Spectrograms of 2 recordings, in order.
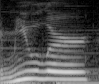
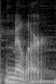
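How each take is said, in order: First: The name rhymes with Bueller, with an oo vowel. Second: The name sounds like Miller, with an i vowel. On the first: This is how outsiders read the name. The speaker calls it wrong. "Normally people would say Mueller, kind of like Ferris Bueller, but it's not" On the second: This is how locals say the name. The speaker calls it right. "In Austin, you say Miller"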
